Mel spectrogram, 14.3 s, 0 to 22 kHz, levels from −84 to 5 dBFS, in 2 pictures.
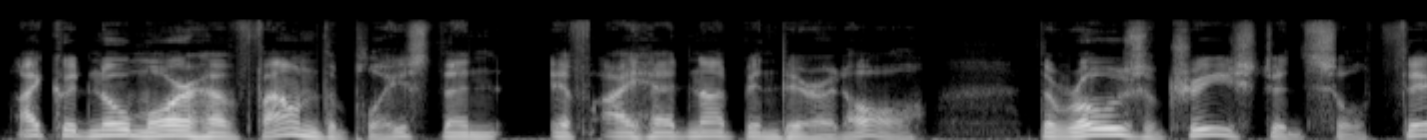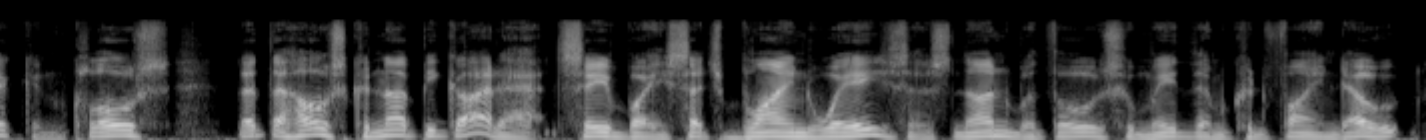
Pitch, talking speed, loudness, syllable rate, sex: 120 Hz, 205 wpm, -21 LUFS, 4.2 syllables/s, male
